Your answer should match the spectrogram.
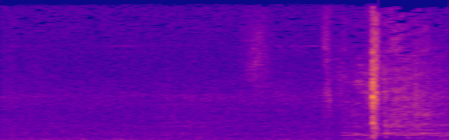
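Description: Low steady background of a quiet tennis stadium, then near the end a single sharp crack of a tennis racket striking the ball on a serve.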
